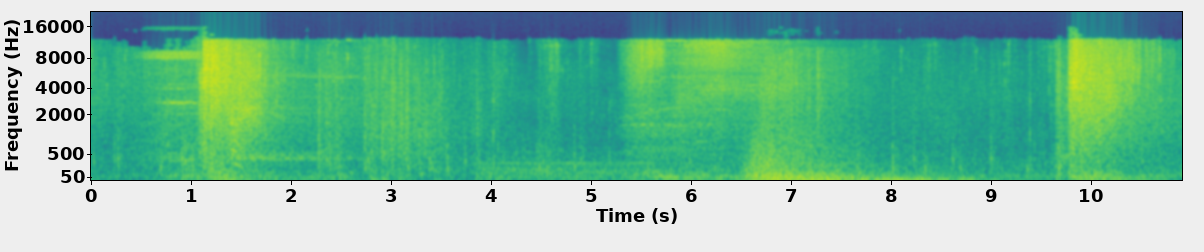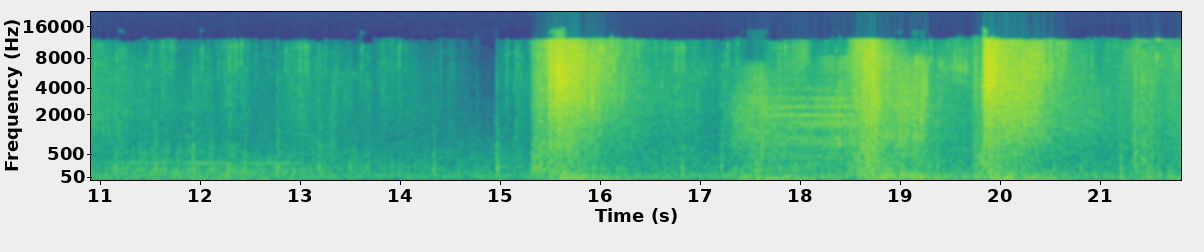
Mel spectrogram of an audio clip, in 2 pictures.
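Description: Swords swing through the air with loud whooshes.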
